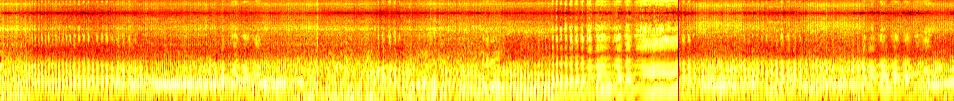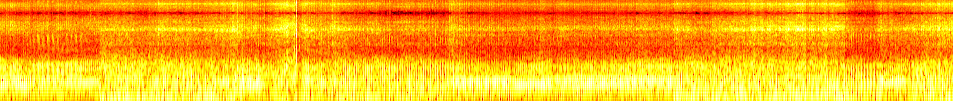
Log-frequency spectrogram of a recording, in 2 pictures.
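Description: KTM dirt bike engine running hard through sand, its pitch rising and falling repeatedly as the throttle opens and closes.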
